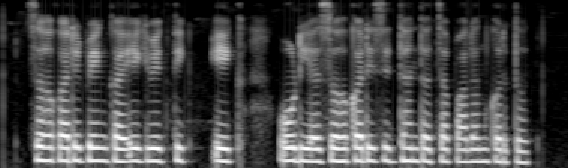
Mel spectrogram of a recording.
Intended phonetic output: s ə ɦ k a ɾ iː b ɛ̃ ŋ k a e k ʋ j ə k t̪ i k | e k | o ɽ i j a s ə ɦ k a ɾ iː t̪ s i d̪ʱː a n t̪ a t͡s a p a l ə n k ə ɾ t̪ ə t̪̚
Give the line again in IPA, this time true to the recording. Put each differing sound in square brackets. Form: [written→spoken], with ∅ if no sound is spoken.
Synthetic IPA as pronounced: s ə ɦ k a ɾ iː b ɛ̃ ŋ k a e k ʋ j ə k t̪ i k | e k | o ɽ i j a s ə ɦ k a ɾ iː [t̪→∅] s i d̪ʱː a n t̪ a t͡s a p a l ə n k ə ɾ t̪ [ə→a] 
